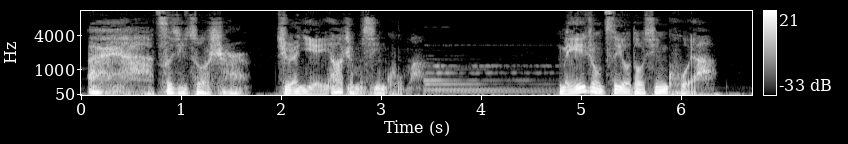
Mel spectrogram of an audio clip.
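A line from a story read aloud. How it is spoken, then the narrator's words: Sighing exclamation. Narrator (Chinese): 我忍不住感叹一声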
